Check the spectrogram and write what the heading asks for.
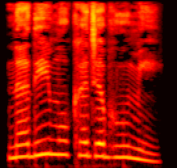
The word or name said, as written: ನದೀಮುಖಜಭೂಮಿ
